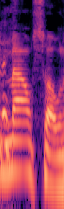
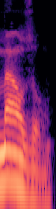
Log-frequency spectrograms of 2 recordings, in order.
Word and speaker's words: Mousehole: So if they say Mousehole instead of Mousel?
